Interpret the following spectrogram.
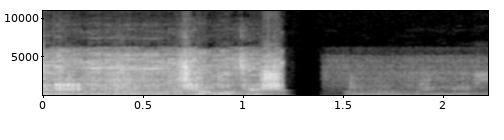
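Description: TV station logo jingle audio processed with a 'Sick Voice' distortion effect, loud and heavily distorted. It cuts off abruptly a little over a second in, and after a short silence a much quieter distorted sound from the next logo begins.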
